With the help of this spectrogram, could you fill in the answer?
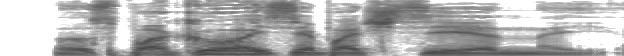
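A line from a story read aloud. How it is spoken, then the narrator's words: Growling. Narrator (Russian): рыкнул Ракот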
